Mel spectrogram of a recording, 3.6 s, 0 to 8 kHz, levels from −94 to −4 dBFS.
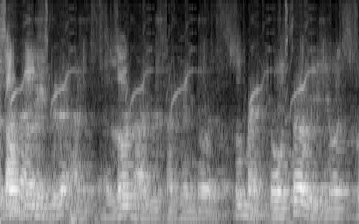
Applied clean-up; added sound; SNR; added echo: neural separator model SepFormer DNS4.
